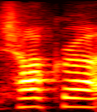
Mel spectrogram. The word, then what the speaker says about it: chakra: It's a different letter that we don't have in English, and it presumes a hard CH sound. So if you hear me pronouncing it chakra, I'm just letting you know I learned this from my teachers.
